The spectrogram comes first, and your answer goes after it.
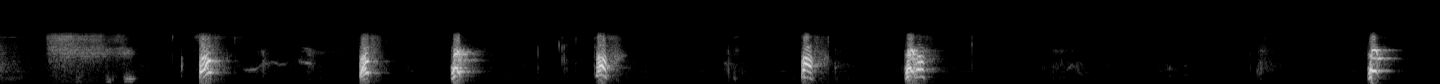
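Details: Griffon (Canis familiaris), bark.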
